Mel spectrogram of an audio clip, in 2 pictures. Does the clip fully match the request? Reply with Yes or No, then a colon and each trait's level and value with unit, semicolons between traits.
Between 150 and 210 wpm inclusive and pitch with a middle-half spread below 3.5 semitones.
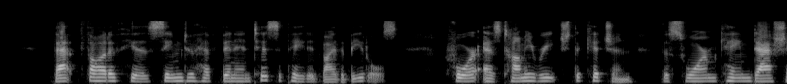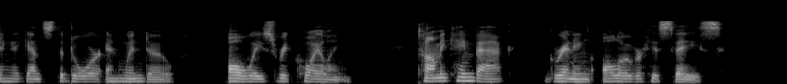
No: slow, 135 wpm; average, 2.8 semitones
